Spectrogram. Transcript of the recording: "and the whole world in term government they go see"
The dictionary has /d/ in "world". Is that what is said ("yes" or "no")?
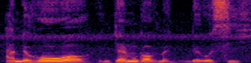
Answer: no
